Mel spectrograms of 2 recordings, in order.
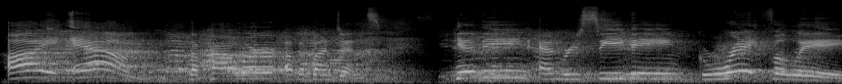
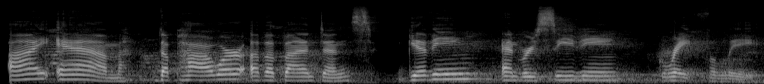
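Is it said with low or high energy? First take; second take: high; low. First: It is said with more energy. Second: It is said with ordinary, lower energy.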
